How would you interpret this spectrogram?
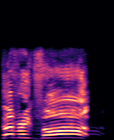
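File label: suppress, dialogue, Allies; mohaa; Mission 1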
